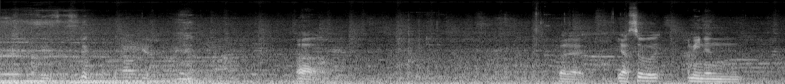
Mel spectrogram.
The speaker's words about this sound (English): train pause. There you go, train pause. It only comes by 80 times in 24 hours.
